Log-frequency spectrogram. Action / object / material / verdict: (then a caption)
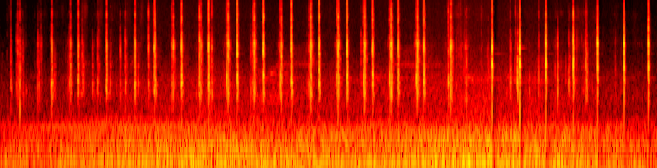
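tap / plastic game controller buttons / plastic / none. Fingertips and thumbs press and click the buttons of a hand-sized, hollow white plastic Xbox controller held in both hands. A rapid, irregular run of sharp, bright clicks sounds over a steady low rumble. Each click cuts off almost instantly with no ring.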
